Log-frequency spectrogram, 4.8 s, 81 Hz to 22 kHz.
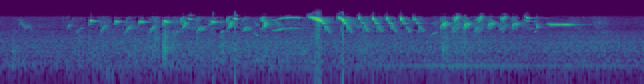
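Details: European goldfinch singing in 2014, a continuous rapid stream of tinkling high notes, clipped chirps and trills, ending on a drawn-out buzzy nasal note.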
